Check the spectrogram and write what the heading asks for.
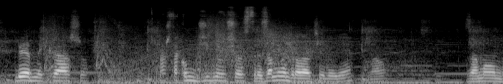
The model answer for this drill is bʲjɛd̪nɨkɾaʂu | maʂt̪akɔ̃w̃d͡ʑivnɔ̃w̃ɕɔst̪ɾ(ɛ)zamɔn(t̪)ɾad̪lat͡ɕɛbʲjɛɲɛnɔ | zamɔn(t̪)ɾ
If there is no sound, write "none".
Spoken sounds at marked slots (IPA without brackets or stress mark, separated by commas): ɛ, d̪, d̪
